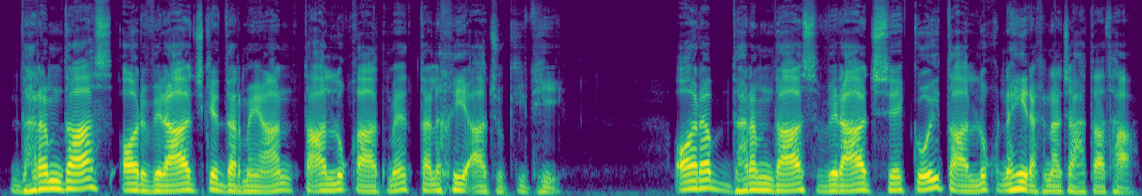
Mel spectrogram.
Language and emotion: Urdu, neutral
